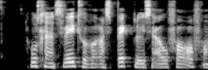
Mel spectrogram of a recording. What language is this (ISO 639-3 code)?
dan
